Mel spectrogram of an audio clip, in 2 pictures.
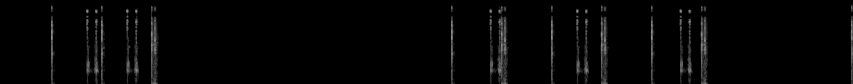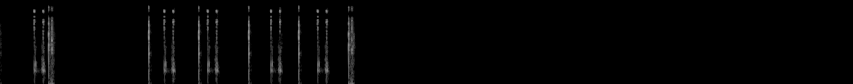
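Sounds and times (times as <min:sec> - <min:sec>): computer mouse clicking: 0:00.9 - 0:01.6, 0:04.9 - 0:06.1, 0:06.8 - 0:07.1, 0:08.9 - 0:09.1, 0:10.0 - 0:12.1.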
